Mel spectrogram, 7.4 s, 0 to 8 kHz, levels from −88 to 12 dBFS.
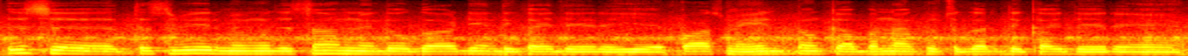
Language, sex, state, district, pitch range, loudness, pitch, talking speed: Hindi, male, Rajasthan, Bikaner, 130-145 Hz, -11 LUFS, 135 Hz, 175 wpm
